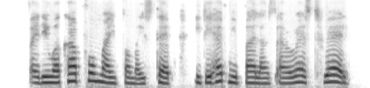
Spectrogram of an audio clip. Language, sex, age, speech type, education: Nigerian Pidgin, female, 15-29, spontaneous, tertiary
